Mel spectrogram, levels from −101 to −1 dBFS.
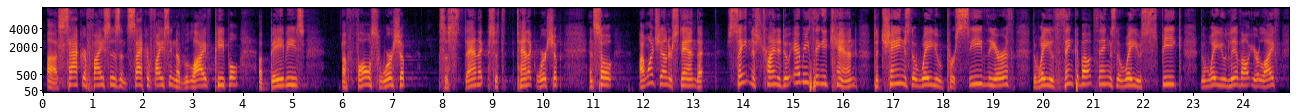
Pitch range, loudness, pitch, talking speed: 190-215 Hz, -28 LUFS, 200 Hz, 135 wpm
